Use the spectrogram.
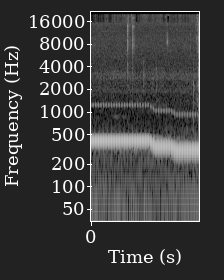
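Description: A Serum synth sine-wave lead whose volume is modulated by a very fast LFO at 32 cycles per bar, giving a rapid flutter; a steady tone that steps down in pitch partway through, alone and fairly loud.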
